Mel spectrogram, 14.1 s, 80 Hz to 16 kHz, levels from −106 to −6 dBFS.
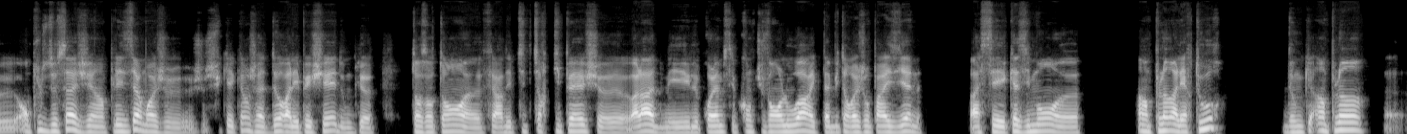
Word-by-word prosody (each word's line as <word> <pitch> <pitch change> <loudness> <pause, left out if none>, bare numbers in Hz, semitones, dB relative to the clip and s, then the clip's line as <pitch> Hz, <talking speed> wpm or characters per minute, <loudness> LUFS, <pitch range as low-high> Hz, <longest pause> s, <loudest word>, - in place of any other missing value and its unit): heu, - - -6
en - - -1
plus 155 -3 -5
de 140 - -2
ça, 170 +6 +4
j'ai 125 -4 -4
un 115 -1 -2
plaisir, 135 +7 0
moi, 130 -1 +2
je 110 -1 -9
je - - -16
suis - - -11
quelqu'un, 140 +4 -5
j'adore 125 +1 +1
aller 115 -1 +2
pêcher. 130 +6 -1
Donc 105 -4 -10
heu, 110 - 0
de - - -17 0.4
temps 120 -1 -1
en 120 - 0
temps, 130 +2 +1
heu, 105 - -5
faire 110 +2 -1
des 115 - -4
petites 125 +3 -15
sorties 135 0 -7
pêche, 135 0 0
heu, 110 -1 -3
voilà. 140 -1 +7
Mais 110 +1 -4
le 115 - -3
problème, 125 0 +3
c'est 120 - -12
que - - -19
quand 130 - -3
tu 120 - -12
vas 125 - +2
en 125 - +6
Loire 135 +2 +4
et 125 - 0
que 110 - -25
tu - - +1
habites 120 +1 -5
en - - +2
région 120 0 +1
parisienne, 125 +1 +1 0.5
bah, 115 - +3
c'est 120 0 0
quasiment, 135 -1 +1
heu, 115 0 -2 0.6
1 135 -1 +3
plein 150 +4 +2
aller-retour. 170 +10 +1 0.6
Donc 120 0 -4
1 150 -1 +1
plein, 160 0 +3 0.2
heu - - -12
125 Hz, 245 wpm, -25 LUFS, 115-140 Hz, 0.6 s, voilà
